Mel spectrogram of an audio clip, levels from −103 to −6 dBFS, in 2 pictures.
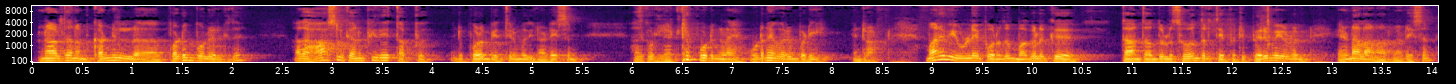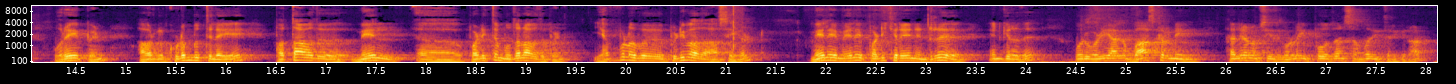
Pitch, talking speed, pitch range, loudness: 120 Hz, 120 wpm, 110-140 Hz, -19 LUFS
